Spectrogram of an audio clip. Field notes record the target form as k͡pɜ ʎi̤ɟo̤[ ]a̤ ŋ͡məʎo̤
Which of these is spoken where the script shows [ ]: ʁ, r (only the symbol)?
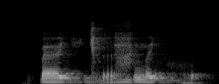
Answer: r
